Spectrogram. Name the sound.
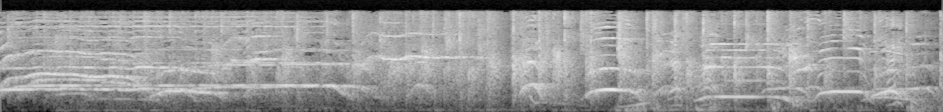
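crowd cheering and clapping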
